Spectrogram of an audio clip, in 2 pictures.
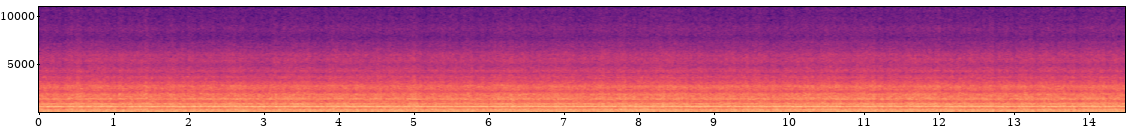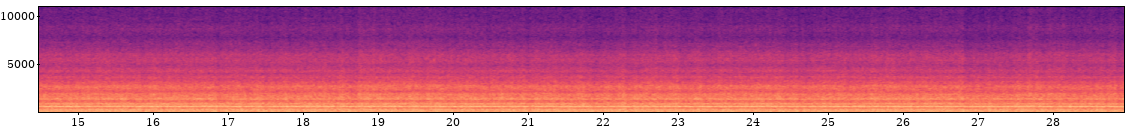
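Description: Race car engine running at a steady speed, heard on board the car over road and wind noise, its pitch holding constant throughout.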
